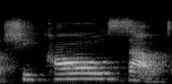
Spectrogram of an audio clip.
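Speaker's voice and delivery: "She calls out" said very slowly, each word apart; slow, separated classroom model. Shown as a demonstration. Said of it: "Aqui a gente já vai juntar na hora de falar".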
